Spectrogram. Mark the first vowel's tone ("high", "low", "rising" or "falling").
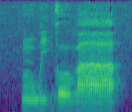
high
